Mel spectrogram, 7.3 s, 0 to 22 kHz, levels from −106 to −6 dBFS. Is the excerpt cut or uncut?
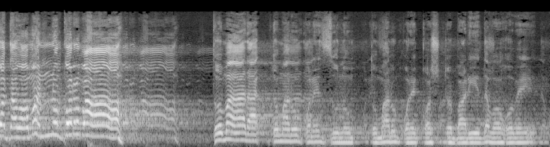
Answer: uncut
